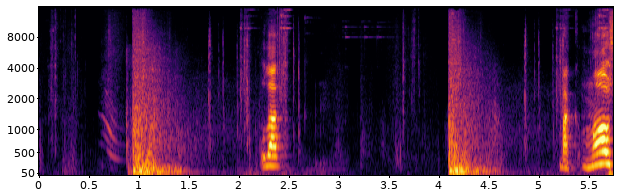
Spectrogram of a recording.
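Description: A rifle fires loud, booming shots that echo and fade.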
